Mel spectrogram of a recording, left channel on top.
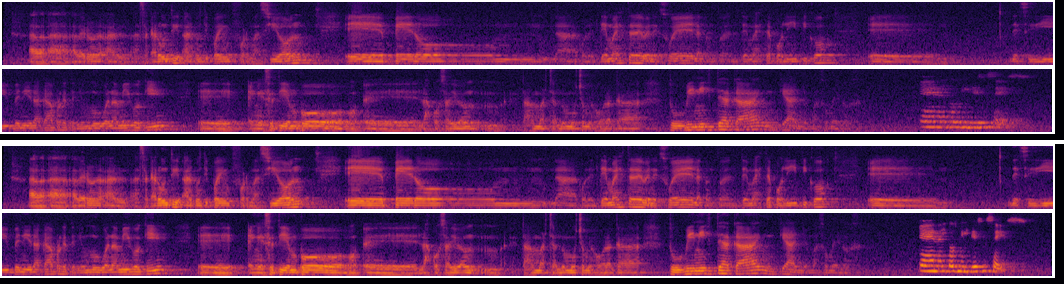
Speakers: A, on the right; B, on the right.
A: a, a- a ver, a, a sacar un ti- algún tipo de información, eh, pero mm, nada, con el tema este de Venezuela, con todo el tema este político, eh, decidí venir acá porque tenía un muy buen amigo aquí. Eh, en ese tiempo eh, las cosas iban, mm, estaban marchando mucho mejor acá. ¿Tú viniste acá en qué año más o menos?
B: En el 2016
